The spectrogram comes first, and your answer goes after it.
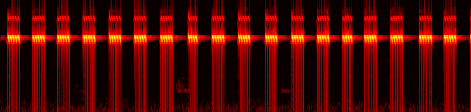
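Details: Male cricket chirping on a summer evening: a rhythmic series of short, high, pure pulses, about three to four each second, steady and unbroken, with no other sounds.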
